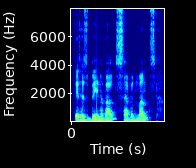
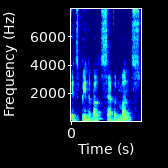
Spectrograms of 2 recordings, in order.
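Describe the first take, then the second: First: 'It has' is said as two full words. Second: 'It has' is shortened to 'it's'. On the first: "the full form" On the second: "we would say"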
